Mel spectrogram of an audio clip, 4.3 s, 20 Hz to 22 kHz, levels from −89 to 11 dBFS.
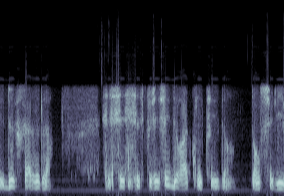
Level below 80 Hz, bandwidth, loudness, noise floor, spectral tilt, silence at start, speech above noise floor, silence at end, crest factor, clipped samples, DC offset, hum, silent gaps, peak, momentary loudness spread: -66 dBFS; 4.5 kHz; -16 LUFS; -37 dBFS; -6 dB/octave; 0 s; 22 dB; 0 s; 14 dB; under 0.1%; under 0.1%; none; none; -2 dBFS; 14 LU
